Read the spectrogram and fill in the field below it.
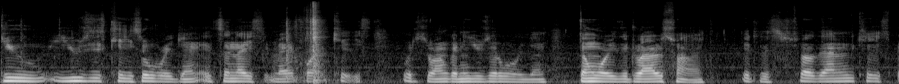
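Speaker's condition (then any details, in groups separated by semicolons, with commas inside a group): Cerebral palsy; diplegia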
